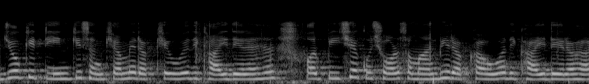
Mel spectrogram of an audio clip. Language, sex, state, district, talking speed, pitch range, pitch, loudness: Hindi, female, Bihar, East Champaran, 245 wpm, 245-275 Hz, 260 Hz, -28 LUFS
